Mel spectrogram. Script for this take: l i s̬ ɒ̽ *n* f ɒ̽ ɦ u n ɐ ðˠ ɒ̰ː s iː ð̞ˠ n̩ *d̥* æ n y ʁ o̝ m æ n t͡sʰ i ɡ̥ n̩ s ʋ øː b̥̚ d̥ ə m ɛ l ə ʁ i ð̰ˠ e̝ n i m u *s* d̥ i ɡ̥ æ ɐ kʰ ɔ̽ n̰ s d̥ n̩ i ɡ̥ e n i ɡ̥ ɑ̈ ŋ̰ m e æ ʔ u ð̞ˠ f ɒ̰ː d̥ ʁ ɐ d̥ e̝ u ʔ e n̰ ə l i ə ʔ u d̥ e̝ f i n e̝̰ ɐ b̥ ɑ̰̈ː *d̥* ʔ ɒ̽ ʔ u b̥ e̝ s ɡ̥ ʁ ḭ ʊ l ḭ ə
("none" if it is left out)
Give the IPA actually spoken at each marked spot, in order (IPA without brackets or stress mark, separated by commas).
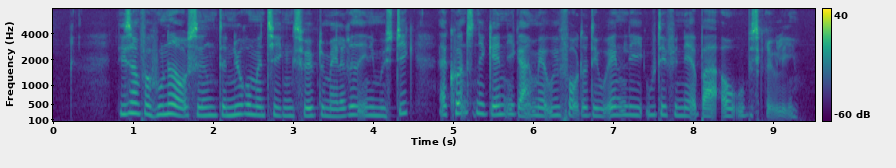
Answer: m, d̥, s, none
